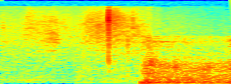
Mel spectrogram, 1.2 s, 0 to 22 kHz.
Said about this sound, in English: This porch camera captures the moment a massive explosion rocked a chemical warehouse in Houston early this morning. Flames engulfed the Watson Grinding and Manufacturing facility for hours. The debris field stretches up to 2 miles from the blast.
